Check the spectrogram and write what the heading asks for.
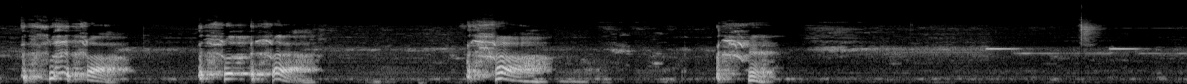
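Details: Four forceful, harsh cough bursts at short intervals over about ten seconds, with faint room noise between; repeated hard coughing.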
